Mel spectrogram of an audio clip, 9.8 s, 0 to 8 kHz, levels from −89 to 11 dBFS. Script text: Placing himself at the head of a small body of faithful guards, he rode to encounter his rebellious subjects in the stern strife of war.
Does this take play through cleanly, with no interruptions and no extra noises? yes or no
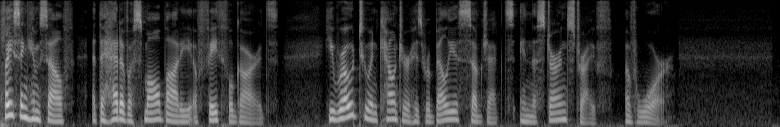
yes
